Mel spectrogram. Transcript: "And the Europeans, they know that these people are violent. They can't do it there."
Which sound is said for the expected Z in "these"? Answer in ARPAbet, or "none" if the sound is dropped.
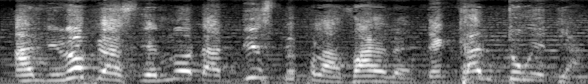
S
